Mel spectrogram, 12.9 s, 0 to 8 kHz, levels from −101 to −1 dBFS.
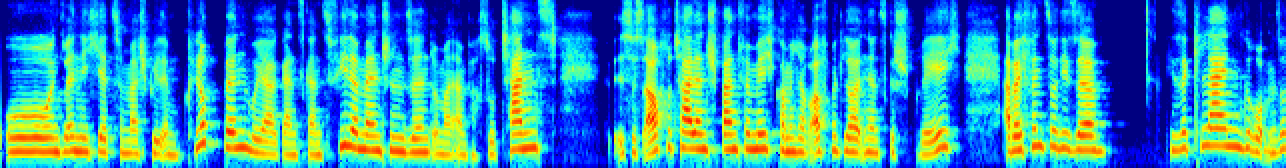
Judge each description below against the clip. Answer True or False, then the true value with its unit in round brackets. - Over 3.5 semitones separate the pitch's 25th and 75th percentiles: True (4.0 semitones)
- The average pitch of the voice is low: False (215 Hz)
